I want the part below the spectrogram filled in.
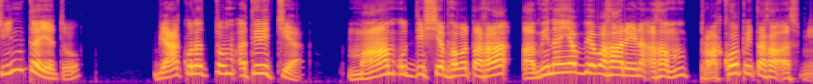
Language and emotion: Sanskrit, angry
